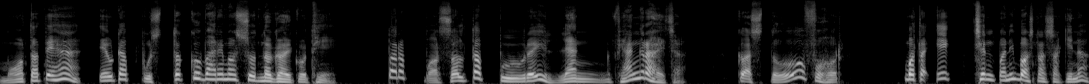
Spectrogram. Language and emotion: Nepali, disgusted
